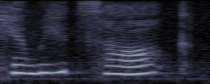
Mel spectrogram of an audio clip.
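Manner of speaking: mock meek, timid voice. Retelling a coworker coming into the classroom: imitating someone meek. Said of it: "she comes in all meek and".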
